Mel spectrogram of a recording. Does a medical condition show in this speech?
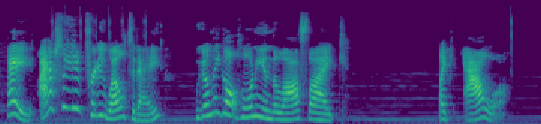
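No.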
